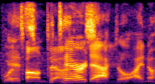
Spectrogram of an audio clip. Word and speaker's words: pterodactyl: sticking with the pterodactyl P is silent I'm like with the pterodactyl I know how to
